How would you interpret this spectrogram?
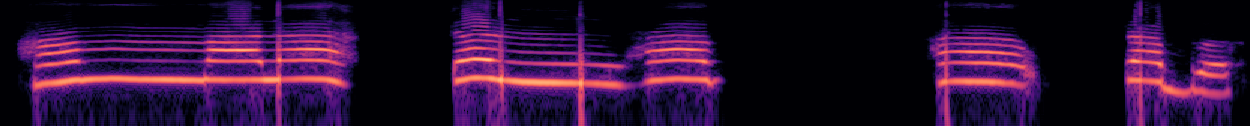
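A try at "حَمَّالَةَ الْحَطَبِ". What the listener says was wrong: But make sure you're stretching the sound of the ma. Hamma.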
